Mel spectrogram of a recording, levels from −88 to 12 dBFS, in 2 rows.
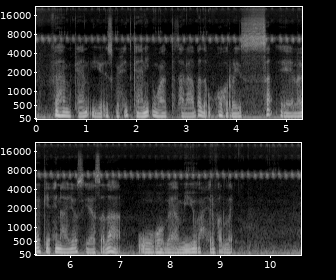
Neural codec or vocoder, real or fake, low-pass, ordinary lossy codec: none; real; none; none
